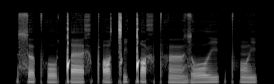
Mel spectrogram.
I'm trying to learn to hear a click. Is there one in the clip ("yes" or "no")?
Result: yes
